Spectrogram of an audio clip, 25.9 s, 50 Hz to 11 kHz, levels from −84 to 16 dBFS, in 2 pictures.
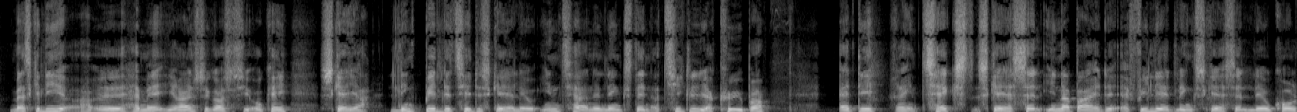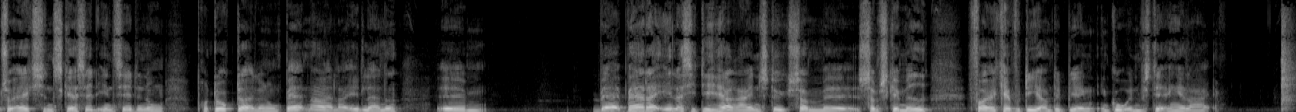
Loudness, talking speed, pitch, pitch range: -17 LUFS, 200 wpm, 155 Hz, 145-180 Hz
